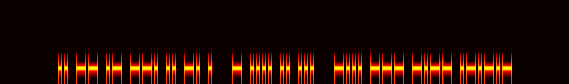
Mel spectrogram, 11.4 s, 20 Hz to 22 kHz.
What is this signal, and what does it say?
Morse code, heard as a keyed tone, about 20 wpm, 700 Hz. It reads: IMAGINE THIS BOY.
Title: Sentences from Top 1400 Words 20wpm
